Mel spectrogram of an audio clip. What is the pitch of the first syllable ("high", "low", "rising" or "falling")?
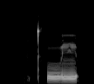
low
